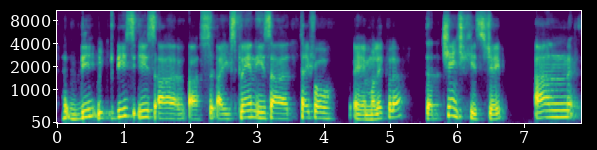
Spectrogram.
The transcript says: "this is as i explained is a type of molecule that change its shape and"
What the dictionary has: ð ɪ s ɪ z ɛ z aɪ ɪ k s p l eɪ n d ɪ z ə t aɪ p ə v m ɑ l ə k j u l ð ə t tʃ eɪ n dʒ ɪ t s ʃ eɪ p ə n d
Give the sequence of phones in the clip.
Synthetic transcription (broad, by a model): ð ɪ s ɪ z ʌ s aɪ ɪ k s p l eɪ n ɪ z ə t aɪ p ə v m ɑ l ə k j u l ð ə t tʃ eɪ n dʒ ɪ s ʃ eɪ p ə n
